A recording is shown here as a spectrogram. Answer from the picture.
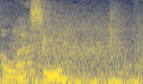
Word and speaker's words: Alessi: So her name is pronounced Alessi.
